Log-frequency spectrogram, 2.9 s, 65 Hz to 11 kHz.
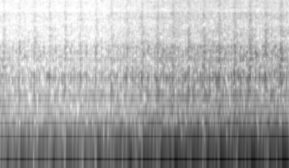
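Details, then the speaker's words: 2012 Chevy Cruze with flashing check engine light and StabiliTrak light on, idling after a short drive: uneven, lumpy idle with a heavy low pulsing beat, a severe engine misfire. "now I will say right away that severe engine misfire"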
